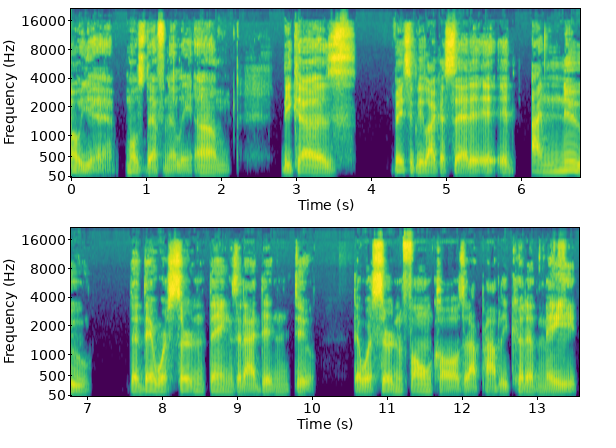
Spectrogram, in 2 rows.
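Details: Adult male with overt stuttering who blocks on everything, then breathes and moves on; stutters even when alone, had about 20 years of speech therapy, and 'p' sounds once came out like a kiss; stuttering.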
